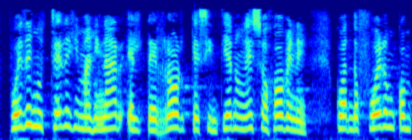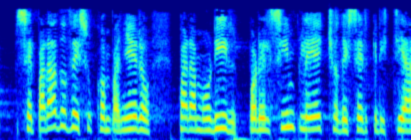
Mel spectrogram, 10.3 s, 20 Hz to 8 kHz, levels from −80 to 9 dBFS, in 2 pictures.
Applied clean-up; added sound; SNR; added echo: none; none; none; none.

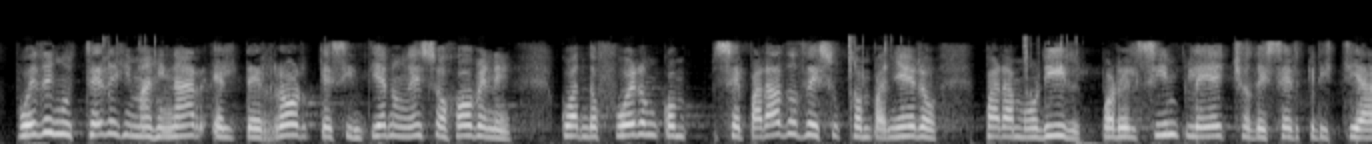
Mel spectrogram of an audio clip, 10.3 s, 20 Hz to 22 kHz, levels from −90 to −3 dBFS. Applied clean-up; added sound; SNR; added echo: neural separator model SepFormer DNS4.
